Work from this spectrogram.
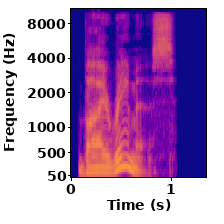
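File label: "biramous", British English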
